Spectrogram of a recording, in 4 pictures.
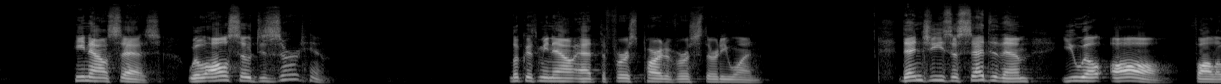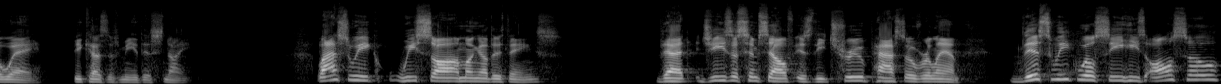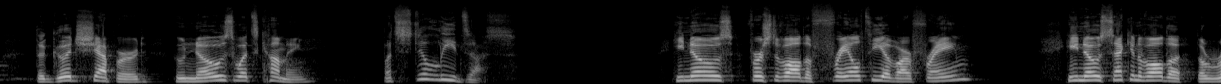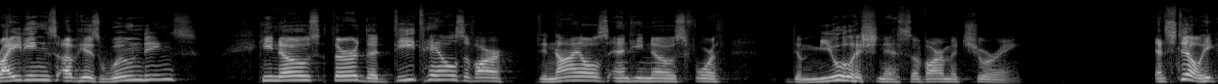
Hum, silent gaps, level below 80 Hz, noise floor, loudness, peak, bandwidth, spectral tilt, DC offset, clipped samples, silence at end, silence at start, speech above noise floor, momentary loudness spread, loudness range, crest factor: none; none; -82 dBFS; -75 dBFS; -24 LUFS; -4 dBFS; 18.5 kHz; -4 dB/octave; under 0.1%; under 0.1%; 0 s; 0.75 s; 50 dB; 15 LU; 6 LU; 22 dB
